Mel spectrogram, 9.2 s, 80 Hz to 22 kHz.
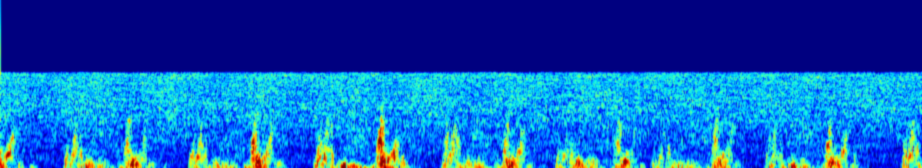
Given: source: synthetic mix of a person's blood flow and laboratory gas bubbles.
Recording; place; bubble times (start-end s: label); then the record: Doppler ultrasound of blood flow; precordium
3.13-3.23 s: bubbles
From the record:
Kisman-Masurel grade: 112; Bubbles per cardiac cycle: 1 to 2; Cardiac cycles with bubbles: 1 to 10%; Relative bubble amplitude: moderate (0.250 to 0.450); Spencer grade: 1 (occasional bubble signal discernible with the cardiac motion signal, with majority of cardiac periods free of bubbles); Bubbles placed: only in the low amplitude regions of the cardiac cycle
